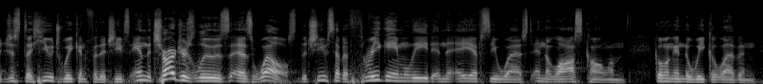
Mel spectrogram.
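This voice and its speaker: Chatty young man recapping a football trip. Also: medium pitch. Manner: upbeat, laughs easily, chatty recaps. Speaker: sports radio co-host. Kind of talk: casual sports chat. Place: studio with live audience.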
